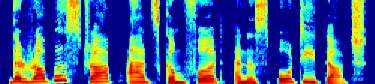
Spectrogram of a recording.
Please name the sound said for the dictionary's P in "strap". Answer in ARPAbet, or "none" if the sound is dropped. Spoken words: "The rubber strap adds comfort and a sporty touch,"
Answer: P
